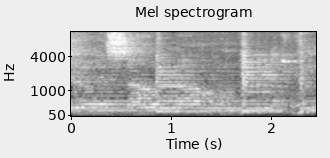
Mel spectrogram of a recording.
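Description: Small acoustic guitar being strummed: chords ring on, with fresh strokes about a second in and again near the end.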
